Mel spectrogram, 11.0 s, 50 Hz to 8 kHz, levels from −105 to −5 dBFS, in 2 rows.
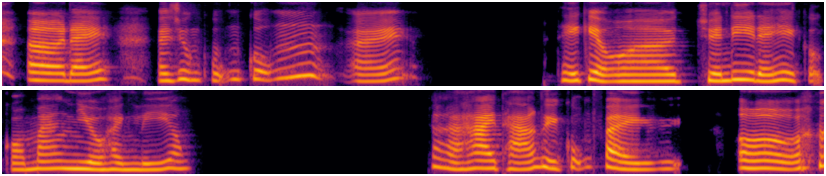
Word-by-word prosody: Ờ, 260 -2 +5
đấy, 245 +5 +1 0.3
nói 245 0 -1
chung 290 -3 -2
cũng 275 +4 -9
cũng, 295 -1 -5 0.5
ấy. 240 - -5 1.0
Thế, 250 -1 0
kiểu, 240 -5 +3
ờ, 230 0 +2
chuyến 245 -2 +2
đi 285 0 +3
đấy 235 -1 +2
thì 265 -1 +1
cậu 235 - -12
có 220 0 -5
mang 250 +2 0
nhiều 235 -3 +3
hành 215 -1 -1
lý 215 +4 -2
không? 255 0 -6 1.6
Chắc 305 -3 -3
là 230 -2 -1
2 260 +2 +4
tháng 235 +3 0
thì 265 -4 +2
cũng 295 - -8
phải 230 -6 +4 0.6
ờ. 260 -2 +3
250 Hz, 160 wpm, -25 LUFS, 230-270 Hz, 1.6 s, Ờ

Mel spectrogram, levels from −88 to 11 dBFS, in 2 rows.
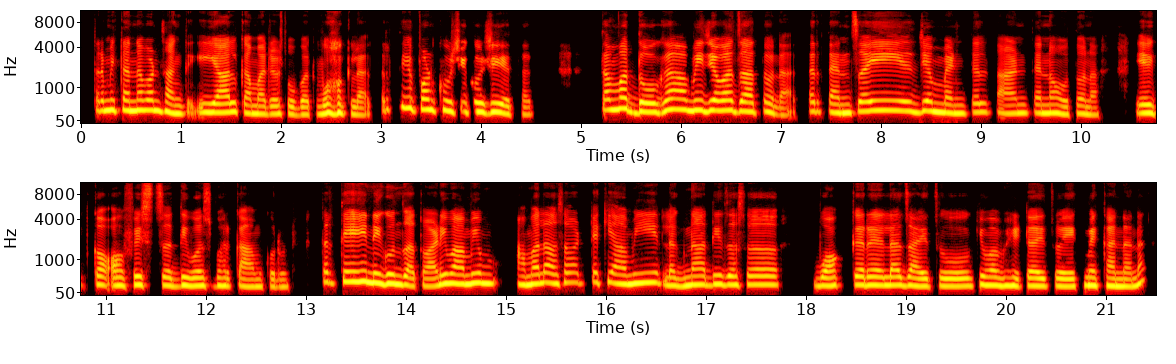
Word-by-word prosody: तर 260 - -3
मी 275 +1 +4
त्यांना 270 0 +3
पण 275 -1 +3
सांगते, 205 -5 0
की 225 - -2
याल 225 +1 +3
का 205 - -2
माझ्यासोबत 190 -2 -2
वॉकला? 195 -4 +1 0.2
तर 275 - -9
ते 335 -2 +1
पण 295 -1 +3
खुशी-खुशी 235 -3 +1
येतात. 180 -3 -5 0.7
तर 285 - -1
मग 295 -4 +3
दोघं 235 +1 +3
आम्ही 285 -2 +3
जेव्हा 270 +1 +3
जातो 240 -2 0
ना, 165 -3 -9 0.2
तर 245 - -4
त्यांचंही 255 +4 +1
जे 260 +1 +1
मेंटल 225 -1 0
ताण 200 +1 -3
त्यांना 210 0 -1
होतो 195 0 -3
ना, 175 -2 -5 0.4
एकतर 210 +1 0
ऑफिसचं 200 -1 -2
दिवसभर 195 -1 -1
काम 175 -1 -3
करून, 170 0 -7 0.4
तर 275 - -4
तेही 290 0 +5
निघून 245 -3 +5
जातो. 195 -4 -2
आणि 185 +6 +1
मग 250 - +4
आम्ही 240 +2 +4 0.4
आम्हाला 240 +5 +2
असं 250 +1 -2
वाटतं, 265 0 -8
की 280 - -5
आम्ही 250 +3 +2
लग्नाआधी 210 +3 0
जसं 220 0 -1 0.5
वॉक 200 +1 0
करायला 210 -1 +1
जायचो 185 -1 -1
किंवा 205 -2 +1
भेटायचो 190 0 0
एकमेकांना 185 0 0
ना. 220 +9 -1
215 Hz, 155 wpm, -19 LUFS, 195-245 Hz, 0.7 s, तेही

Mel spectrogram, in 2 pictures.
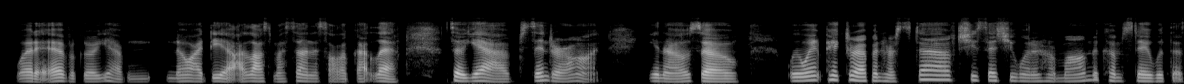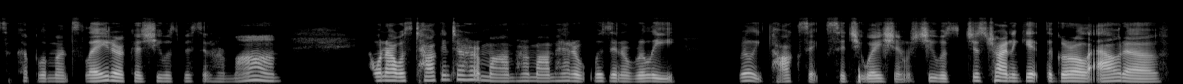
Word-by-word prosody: "Whatever, 145 +1 +1
girl, 140 0 -4
you 165 +4 -7
have 120 -4 -8
n 130 +1 -17 0.2
no 145 +1 -5
idea, 145 +1 0
I - - 0
lost 145 -2 +1
my 135 0 -8
son. 150 +1 -2
That's 140 - -9
all 65 -1 -5
I've - - -7
got - - -1
left. - - +1 0.4
So, - - +5
yeah, 150 -5 +2
send 180 +2 -2
her 140 -2 0
on." 155 +3 -4 0.5
You 155 0 -2
know? 135 +1 0
So 135 -3 +4 0.5
we 170 0 0
went 195 +3 +2
picked 210 -2 -1
her 205 - +3
up 175 0 +5
and 170 -1 -1
her 145 -2 -4
stuff. 215 +5 0
She 200 - -1
said 180 0 -2
she 170 - -2
wanted 155 -2 -6
her 155 - -9
mom 150 +6 -5
to - - -4
come 165 -3 -7
stay 155 -1 -1
with 150 0 -7
us - - -8
a - - -32
couple 145 -1 -11
of - - -10
months 145 -1 -7
later 160 +3 +4
'cause 140 -1 -5
she 150 - -1
was 145 0 -10
missing 145 -1 -12
her 135 -1 -15
mom. 185 +5 0
And 155 - -25 0.9
when 180 +1 +3
I 185 - +8
was 175 0 +2
talking 195 +4 0
to 220 0 0
her 215 - 0
mom, 155 -3 -3
her 165 0 -6
mom 150 0 -2
had 170 -1 -5
a 155 -3 +2
was 155 -1 -3
in 150 -1 0
a 140 - -3
really, 140 0 -1 0.6
really 170 -3 0
toxic - - -3
situation 140 -4 +1
where - - -11
she 155 - 0
was 140 -2 -4
just 170 -1 -1
trying 170 -4 +7
to 155 - +1
get 165 +2 +2
the 160 - -1
girl 150 -1 +6
out 160 +3 +6
of 135 -1 +3
150 Hz, 215 wpm, -25 LUFS, 140-170 Hz, 0.9 s, I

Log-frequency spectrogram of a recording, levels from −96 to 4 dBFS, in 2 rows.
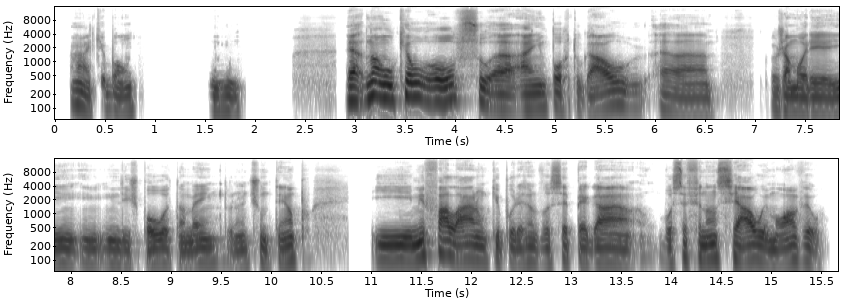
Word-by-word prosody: Ai 115 -7 -2
que - - -12
bom. 95 -2 -5 0.8
Uhum. 90 -1 -5 1.1
É, 150 -1 +6
não, 170 0 +7
o 155 - +6
que 155 +5 0
eu 175 - +8
ouço 140 -3 +3
a 100 -1 +2
a 100 - +2
em 105 0 0
Portugal, 110 +1 -1 0.2
hã, 85 -4 -5 0.6
eu - - -9
já 90 - 0
morei, 85 -1 0
aí, 85 +2 -2
em 90 -1 -3
em - - -3
Lisboa 85 +2 -1
também 85 +4 -3
durante 80 -2 -7
um - - -2
tempo 100 +3 -5 0.6
e 105 -1 +2
me 120 +4 +5
falaram 110 -4 +3
que, - - -7
por 95 -3 -5
exemplo, 95 0 -4
você 90 -1 -6
pegar 90 -2 -1 0.2
você - - -5
financiar 110 0 +1
o 105 -2 +3
imóvel, 90 +4 -1
95 Hz, 145 wpm, -22 LUFS, 90-110 Hz, 1.1 s, eu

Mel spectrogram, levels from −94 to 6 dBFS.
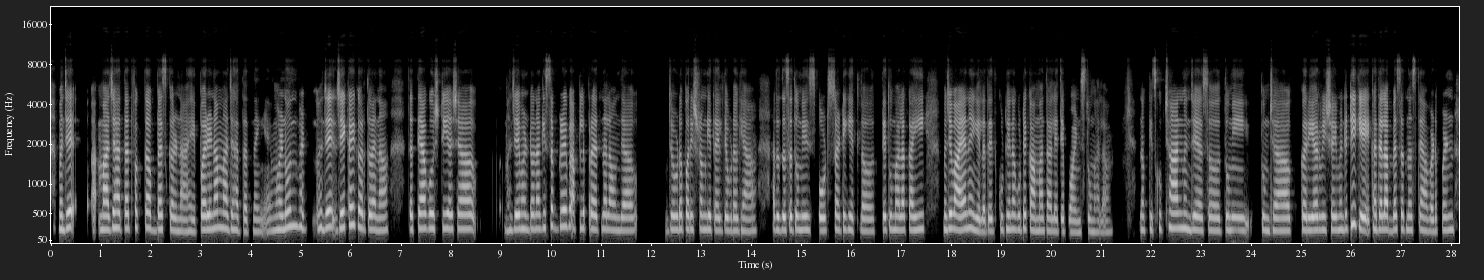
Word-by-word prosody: म्हणजे 245 +3 +5 0.4
अ, - - -1
माझ्या 235 +2 +4
हातात 250 -1 +3
फक्त 265 0 -3
अभ्यास 240 -1 +2
करणं 215 -2 -1
आहे. 200 0 -4
परिणाम 240 +3 +3
माझ्या 245 -2 0
हातात 210 -3 -3
नाही 200 -1 -9
आहे. 195 - -9
म्हणून 235 +6 0
म्हट 280 -4 -3 0.2
म्हणजे 265 +2 +4
जे 255 +3 +6
काही 305 0 +5
करतोय 240 -3 +2
ना, 220 0 -3 0.5
तर 235 - +3
त्या 250 -1 +6
गोष्टी 250 0 +1
अशा 245 0 +1 0.9
म्हणजे 225 +3 +3
म्हणतो 245 0 -1
ना, 245 0 +1
की 260 - -2
सगळे 280 0 +1
आपले 255 0 -1
प्रयत्न 240 -1 +1
लावून 225 -2 -3
द्या, 215 0 -1 0.7
जेवढं 230 +1 +1
परिश्रम 235 0 0
घेता 230 -1 0
येईल 215 0 -2
तेवढं 215 -1 -1
घ्या. 215 -2 -4 0.5
आता 230 0 0
जसं 225 +1 +3
तुम्ही 230 0 0
स्पोर्ट्ससाठी 220 +1 -2
घेतलं, 210 -2 -4 0.2
ते 225 - +5
तुम्हाला 230 -1 0
काही 230 +1 +1 0.4
म्हणजे 245 +1 +4
वाया 235 -1 +6
नाही 255 -1 -1
गेलं. 205 -3 +1
ते 205 - +1
कुठे 235 +1 -3
ना 240 0 -1
कुठे 235 +1 -1
कामात 210 -1 -1
आले 205 -1 -2
ते 205 - +1
पॉईंट्स 190 -1 -5
तुम्हाला. 195 -2 -8 0.7
नक्कीच. 230 0 -6
खूप 245 -2 -7
छान! 255 -2 +4
म्हणजे 235 -2 0
असं 215 0 -2
तुम्ही 220 -2 -2 0.3
तुमच्या 215 -1 0 0.2
करियर 225 0 +3
विषयी 225 0 0
म्हणजे 230 +1 -2
ठीक 320 -1 +4
आहे 455 - +8
एखाद्याला 235 -9 +3
अभ्यासात 230 +2 +1
नसते 225 0 -4
आवड, 210 -2 -1
पण 225 +1 -2
230 Hz, 165 wpm, -23 LUFS, 220-245 Hz, 0.9 s, आहे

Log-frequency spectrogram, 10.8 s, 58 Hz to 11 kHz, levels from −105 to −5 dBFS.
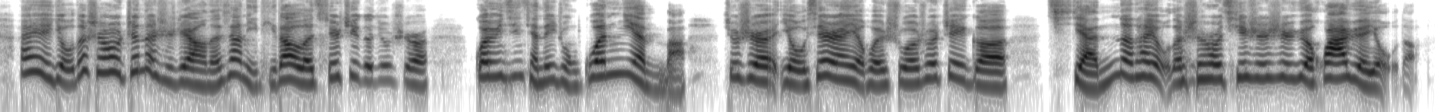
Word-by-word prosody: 哎， 370 0 -2
有 255 -6 -4
的 - - -3
时 380 - -6
候 375 - +3
儿 - - -2
真 390 +2 -4
的 425 -6 -3
是 245 -5 -10
这 240 - -3
样 215 -3 +3
的。 200 +1 -5
像 340 +4 -1
你 215 - -11
提 210 +3 -16
到 270 +1 +6
了， 220 -1 +2
其 225 +6 -11
实 305 - -5
这 310 +1 -6
个 250 -4 -6
就 260 0 -14
是 215 -6 -4 0.3
关 305 +1 +2
于 - - -6
金 315 +1 -12
钱 255 -7 -5
的 245 - -5
一 255 - -7
种 215 -6 -11
观 315 - +2
念 270 - -1
吧。 - - -7 0.3
就 295 -3 -10
是 260 -4 +3
有 220 -3 -2
些 315 +10 +1
人 280 -4 +5
也 - - 0
会 205 -1 -3
说， 225 +1 -4
说 285 +2 -4
这 290 -2 -5
个 195 -4 +4 0.3
钱 215 - 0
呢， 325 -3 +1
它 310 +1 0
有 280 - -1
的 230 +1 -3
时 270 +3 -5
候 275 0 0
其 300 +2 -4
实 285 0 -4
是 290 -1 -4
越 285 - +2
花 285 +4 +9
越 255 -8 0
有 190 - -5
的， - - -16
275 Hz, 330 characters per minute, -24 LUFS, 225-305 Hz, 0.3 s, 花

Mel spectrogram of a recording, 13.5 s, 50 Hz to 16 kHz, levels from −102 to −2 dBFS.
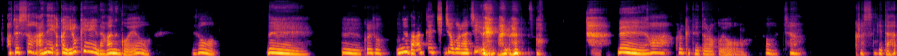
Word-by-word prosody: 아 - - -3
됐어. 240 +3 -3
안 220 -2 +1
해." 245 - +3
약간 220 -4 +2
이렇게 270 - +1
나가는 185 +2 +4
거예요. 160 +3 -5 0.6
그래서 190 -4 -2 0.8
네 180 -9 +3 0.5
네 195 -5 0
그래서 200 -3 -5
"왜 235 +6 +3
나한테 220 +5 -2
지적을 225 -2 -2
하지?" 205 +8 +1
네 190 - +8 0.2
막 165 - +1
이러면서. 195 +2 +4 1.3
네. 210 -7 +4
아 215 +2 -4
그렇게 205 -4 -8
되더라고요. 145 - -10 0.2
어 185 -5 -7
참 185 -4 -6 0.8
그렇습니다. 180 -2 -8
195 Hz, 250 characters per minute, -22 LUFS, 175-220 Hz, 1.3 s, 네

